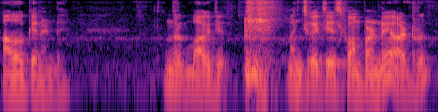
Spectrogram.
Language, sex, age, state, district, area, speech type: Telugu, male, 60+, Andhra Pradesh, Palnadu, urban, spontaneous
